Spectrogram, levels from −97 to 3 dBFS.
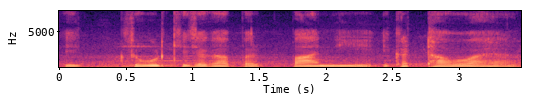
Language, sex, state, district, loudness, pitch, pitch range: Hindi, female, Himachal Pradesh, Shimla, -17 LUFS, 145 Hz, 145-155 Hz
